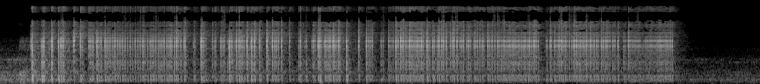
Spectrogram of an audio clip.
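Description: Electric welding arc crackling through one continuous weld of about six seconds, starting just after the beginning and cutting off suddenly near the end.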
